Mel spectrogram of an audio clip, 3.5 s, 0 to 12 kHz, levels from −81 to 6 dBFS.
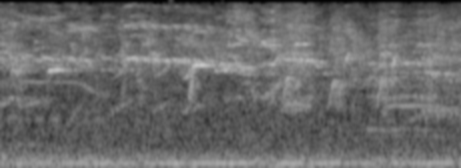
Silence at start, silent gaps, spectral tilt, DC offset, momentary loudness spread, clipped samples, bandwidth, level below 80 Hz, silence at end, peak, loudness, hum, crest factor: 0 s; none; -0.5 dB/octave; under 0.1%; 6 LU; under 0.1%; 12 kHz; -40 dBFS; 0 s; -2 dBFS; -14 LUFS; none; 16 dB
